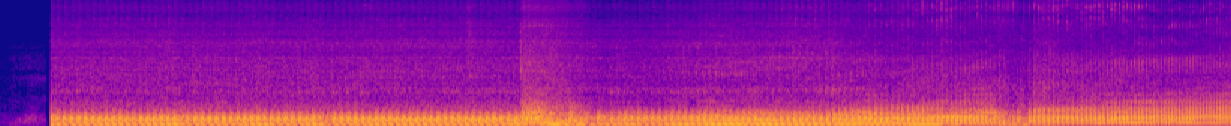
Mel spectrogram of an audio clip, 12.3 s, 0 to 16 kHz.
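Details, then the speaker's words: 1997 Honda TRX300EX single-cylinder after cam chain replacement, not run in a while and still cold: strong thump about three or four beats a second, slightly uneven and grumpy; otherwise running really good. "I okay guys hey it's actually running really good um it hasn't ran in a while so it's a little grumpy and it's also still cold"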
